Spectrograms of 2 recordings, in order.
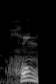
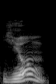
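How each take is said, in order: First: The word begins with a throaty J sound. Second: The word begins with a Y sound. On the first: The speaker calls it wrong. "no pronuncia Jon" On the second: The speaker calls it right. "sino Yon, es una I"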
